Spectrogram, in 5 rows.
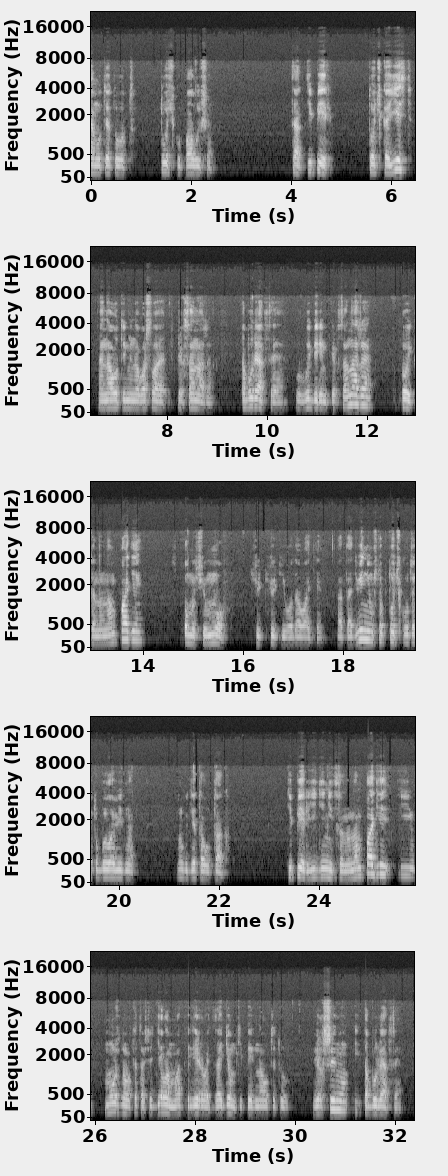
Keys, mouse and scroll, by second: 6.6-7.0 scroll up 1, 9.0 Tab, 9.0-9.7 scroll up 2, 9.7 click, 10.3-10.7 scroll down 2, 10.7 middle click, 12.5 KP_3, 13.5 scroll down 1, 14.8 click, 16.1 click, 20.3 click, 24.2 KP_1, 29.9 click, 31.0 Tab, 31.7-32.3 scroll up 2.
